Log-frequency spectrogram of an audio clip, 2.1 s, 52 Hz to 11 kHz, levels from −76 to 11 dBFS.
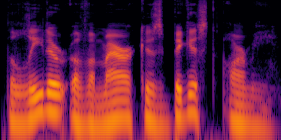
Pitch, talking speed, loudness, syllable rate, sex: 110 Hz, 170 wpm, -16 LUFS, 6.2 syllables/s, male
